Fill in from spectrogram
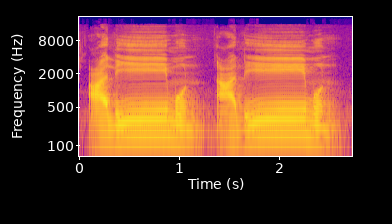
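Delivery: আলিমুন recited very slowly with li drawn long; lengthened li. Shown as a demonstration. Teacher demonstrating, stretching the li in আলিমুন. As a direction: hold the li of আলিমুন in Quranic style. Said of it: "লিতে টানলাম কেন?".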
